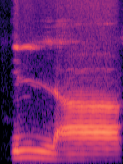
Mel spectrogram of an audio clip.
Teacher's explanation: لام کو ہم ایک الف تک کھینچ کر پڑھیں گے۔ اس کو الا اس طرح نہیں پڑھیں گے، اس کو پڑھیں گے الا۔ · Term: الف مدہ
